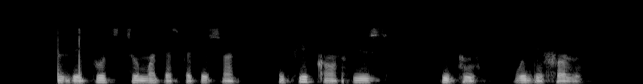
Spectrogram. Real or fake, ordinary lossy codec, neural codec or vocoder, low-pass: real; none; none; 5.4 kHz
